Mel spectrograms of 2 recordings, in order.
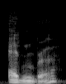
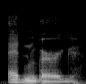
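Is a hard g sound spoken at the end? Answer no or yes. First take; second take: no; yes. First: The ending is said without a g sound. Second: The ending is said with a clear g sound. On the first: This is the name of the city in Scotland. "The Edinburgh in Scotland has somewhat of a silent G and H at the end" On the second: This is the name of the town in Texas. "The one in Texas has no H, but does pronounce the G"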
